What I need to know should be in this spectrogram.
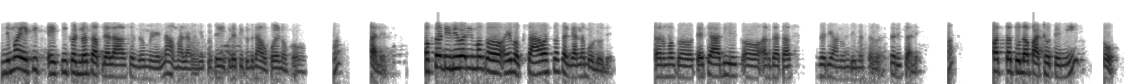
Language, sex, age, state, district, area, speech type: Marathi, female, 60+, Maharashtra, Nashik, urban, conversation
